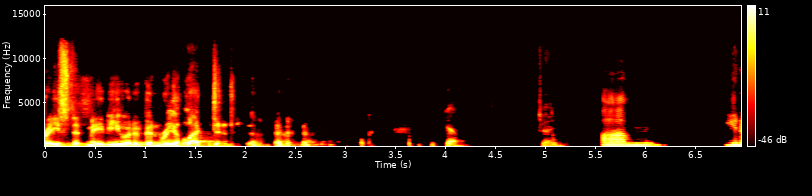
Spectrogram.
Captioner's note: laughs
